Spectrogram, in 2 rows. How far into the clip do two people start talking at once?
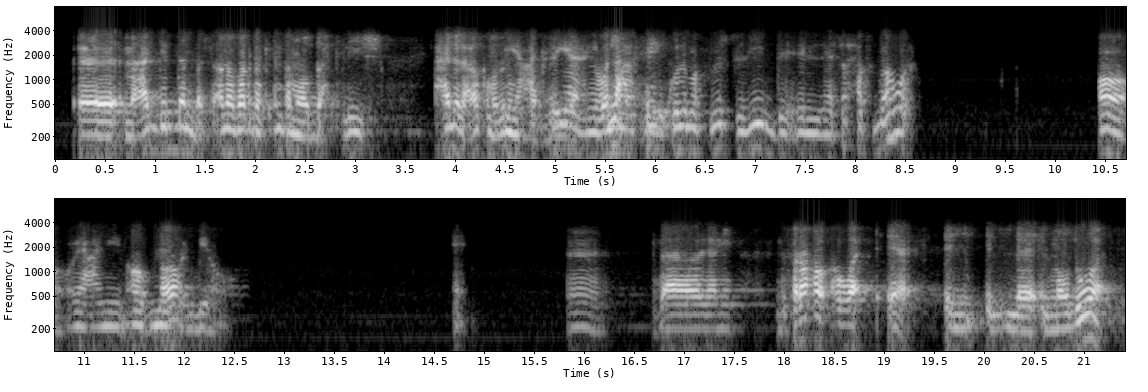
4.5 s

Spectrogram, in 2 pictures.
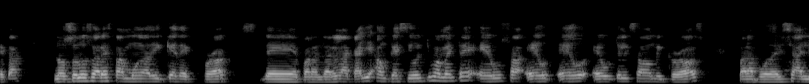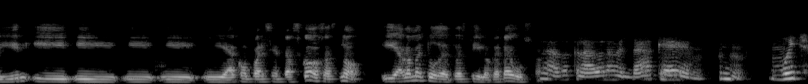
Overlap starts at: none

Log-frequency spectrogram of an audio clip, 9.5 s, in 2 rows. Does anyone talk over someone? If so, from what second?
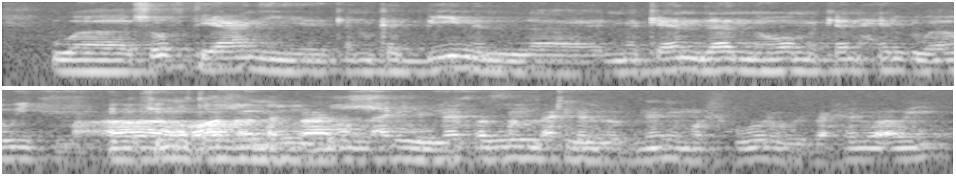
5.0 s

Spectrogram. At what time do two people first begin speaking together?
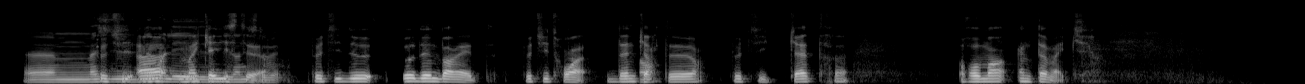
1.0 s

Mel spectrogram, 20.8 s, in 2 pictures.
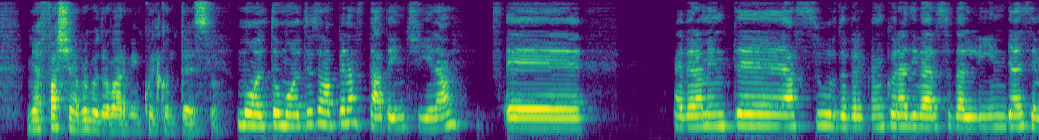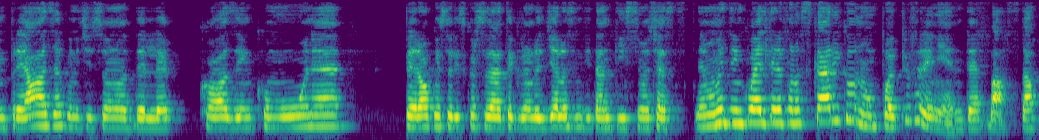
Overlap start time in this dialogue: none

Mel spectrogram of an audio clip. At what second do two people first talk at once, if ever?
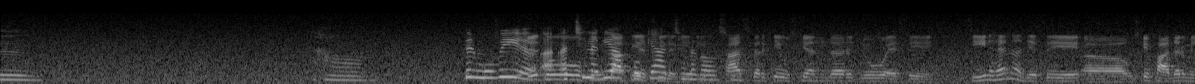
5.1 s

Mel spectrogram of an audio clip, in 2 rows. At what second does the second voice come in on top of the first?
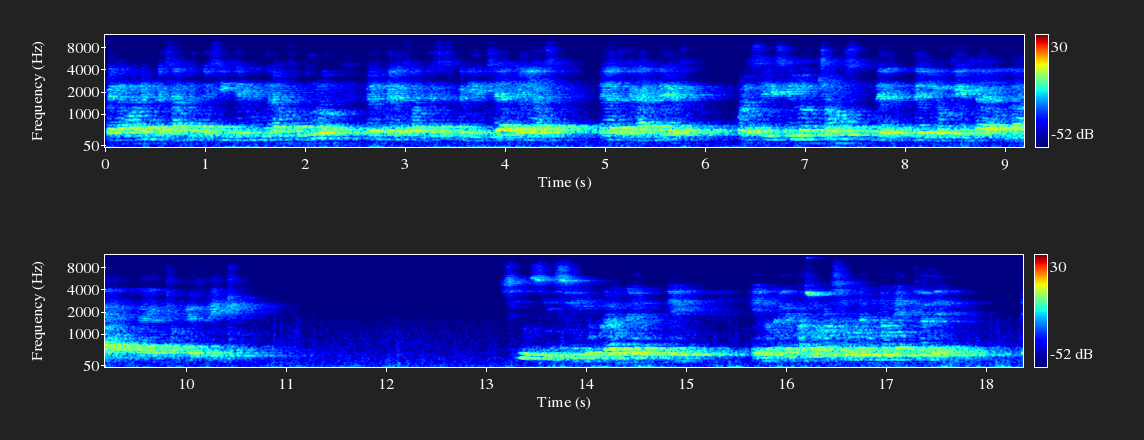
none

